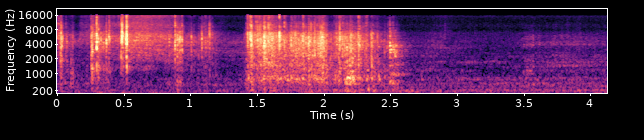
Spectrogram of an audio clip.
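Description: Trading cards being handled on a table: a few light clicks and taps as cards are set down, then a rustle of cards sliding against each other for about a second, starting about one and a half seconds in.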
